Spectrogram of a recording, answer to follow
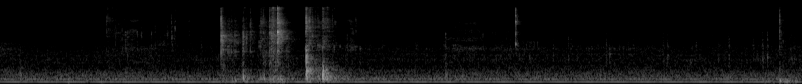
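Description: Light clicks and rustles of die-cast toy cars being handled, with a cluster of sharp clinks a couple of seconds in and a single click about five seconds in, over a low steady hum.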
